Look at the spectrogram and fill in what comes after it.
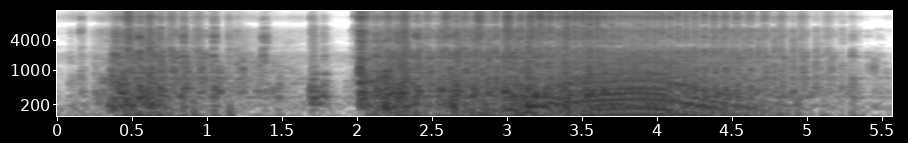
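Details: Craftsman push mower, Tecumseh 5.5 engine after sitting 10 years, plugged bowl-nut main jet, leaking bowl gasket. On starter fluid it catches and revs unevenly a few seconds, then fades. Fuel starvation from the plugged jet.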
